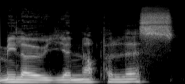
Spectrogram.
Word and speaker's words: Milo Yiannopoulos: But after that, Milo Yiannopoulos, do you know who he is? – I know exactly who he is, and I'm impressed that you pronounced his name correctly.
